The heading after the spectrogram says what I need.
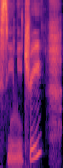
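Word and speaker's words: Simitree: band Symmetry, which is spelled S I M I T R E E. So, like, see Tree.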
